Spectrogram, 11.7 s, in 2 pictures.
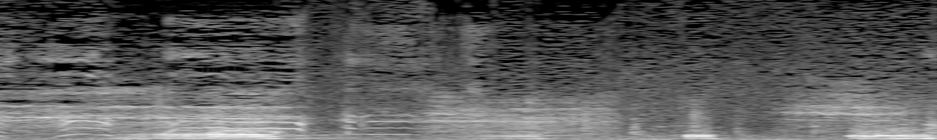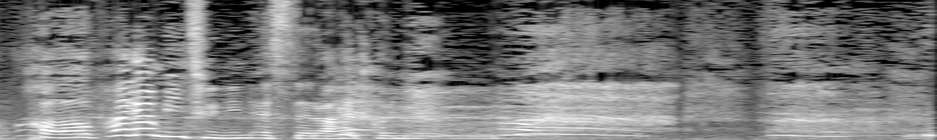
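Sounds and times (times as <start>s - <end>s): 
cow mooing while giving birth to a calf: 0.0s - 7.1s, 7.9s - 9.2s, 11.1s - 11.7s
speech: 6.2s - 8.7s.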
